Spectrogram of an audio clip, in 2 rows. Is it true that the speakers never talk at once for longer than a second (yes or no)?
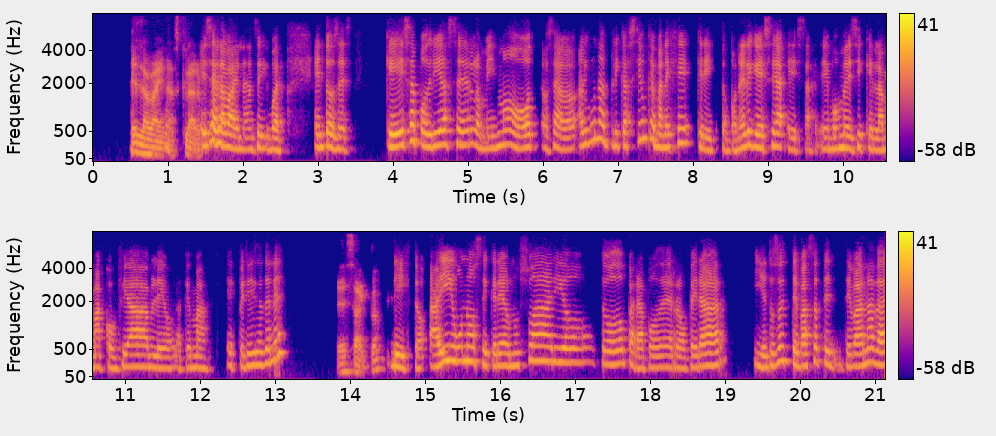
yes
